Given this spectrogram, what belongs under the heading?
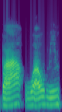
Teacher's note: দুই ঠোঁট হইতে এই মাখরাজ বা, ওয়াও, মিম উচ্চারিত হয়।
